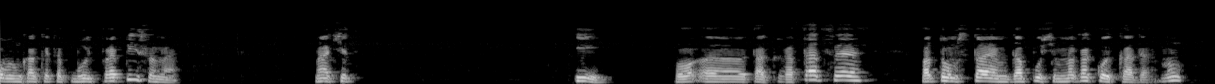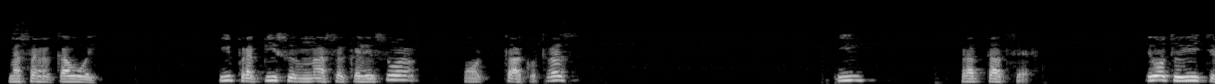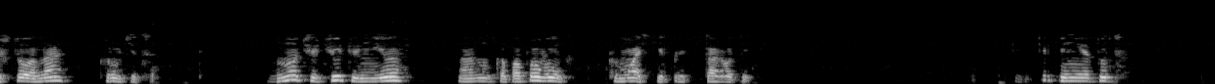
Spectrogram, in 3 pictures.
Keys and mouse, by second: 1.5 click, 12.5 click, 13.6-18.0 drag, 22.7-26.1 drag, 28.5-30.6 drag, 32.1-34.3 drag, 34.5-35.6 middle drag.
